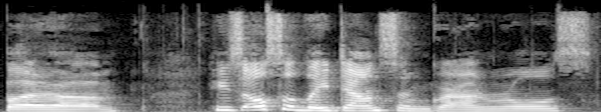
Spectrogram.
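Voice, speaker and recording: A woman's voice: medium pitch, lively intonation, unhurried, a bit bright, clean tone. A woman hosting a livestream, talking casually to viewers in a chatty, emphatic way and repeating points for emphasis. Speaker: streamer hosting a discussion.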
